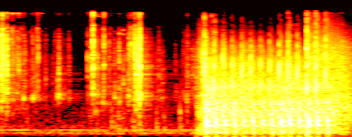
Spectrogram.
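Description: Video game gunfire in a Caldera match: a few scattered shots and clatter, then a loud, sustained burst of rapid automatic fire that keeps going to the end, close and dense, with no speech.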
